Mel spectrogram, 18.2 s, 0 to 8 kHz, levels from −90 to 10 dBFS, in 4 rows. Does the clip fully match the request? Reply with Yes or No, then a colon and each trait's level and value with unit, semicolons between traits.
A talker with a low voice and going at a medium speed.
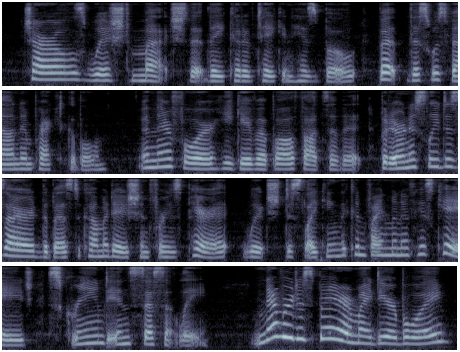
No: high, 205 Hz; average, 150 wpm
